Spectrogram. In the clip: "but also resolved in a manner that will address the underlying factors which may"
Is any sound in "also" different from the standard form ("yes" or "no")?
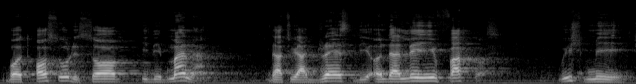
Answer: no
